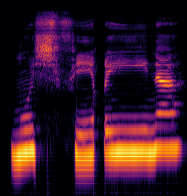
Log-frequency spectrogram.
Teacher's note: شین جب ہم ادا کرتے ہیں تو آواز منہ میں پھیلتی ہوئی آئے گی۔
